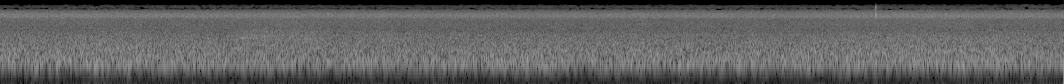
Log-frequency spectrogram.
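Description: River current flowing past, a steady, even rush of water with no breaks.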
